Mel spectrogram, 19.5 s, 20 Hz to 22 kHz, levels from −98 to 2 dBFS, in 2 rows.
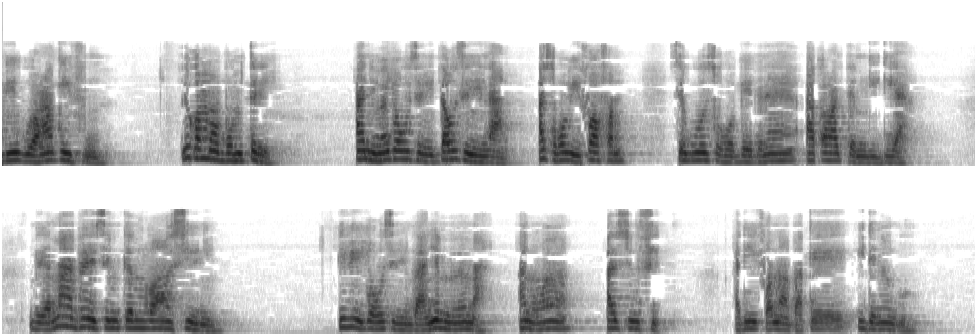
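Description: Throughout the speech there is heavy HE-AAC compression damage, and the cause is likely a very low bitrate, something around 8 kbps. Above the band coded at full detail, the treble is rebuilt from copied lower bands, so s sounds come out gritty and metallic and the upper harmonics sound misaligned. Nothing reaches above 8 kHz. On a spectrogram there is a hard ceiling at 8 kHz, with smeared, blocky, repetitive texture in the highest band.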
